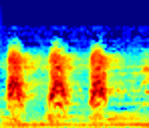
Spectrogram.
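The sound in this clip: A small trick dog barks three times to count, with sharp, evenly spaced, loud yaps and short pauses between them.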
